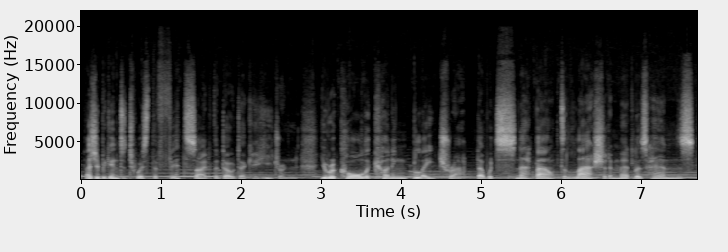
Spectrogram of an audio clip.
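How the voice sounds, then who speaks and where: A man narrating a fantasy tale in a scripted, dramatic style, with suspenseful, deliberate storytelling. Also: medium pitch.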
